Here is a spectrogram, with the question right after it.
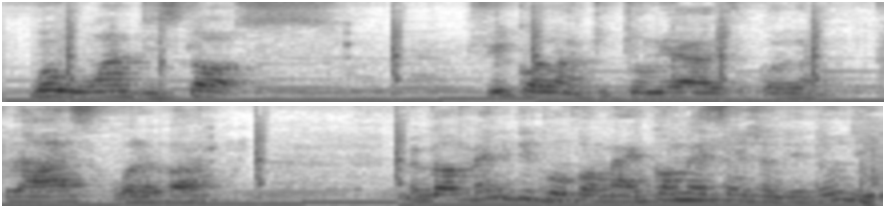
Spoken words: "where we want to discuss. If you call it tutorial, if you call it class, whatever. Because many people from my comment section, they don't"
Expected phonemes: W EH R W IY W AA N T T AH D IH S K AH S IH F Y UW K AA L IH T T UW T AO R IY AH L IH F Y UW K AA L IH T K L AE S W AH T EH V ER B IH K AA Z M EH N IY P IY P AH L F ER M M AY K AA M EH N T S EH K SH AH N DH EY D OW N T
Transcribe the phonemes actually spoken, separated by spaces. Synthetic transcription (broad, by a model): W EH W IY W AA N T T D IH S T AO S IH F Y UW K AA L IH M T UW T AO R IY AH L IH F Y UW K AA L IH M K L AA S W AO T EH V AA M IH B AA M EH N IY P IY P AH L F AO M M AY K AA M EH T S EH SH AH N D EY D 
